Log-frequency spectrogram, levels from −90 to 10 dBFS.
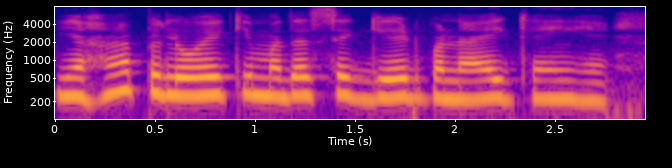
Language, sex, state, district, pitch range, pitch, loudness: Hindi, female, Jharkhand, Garhwa, 235-260 Hz, 250 Hz, -15 LUFS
